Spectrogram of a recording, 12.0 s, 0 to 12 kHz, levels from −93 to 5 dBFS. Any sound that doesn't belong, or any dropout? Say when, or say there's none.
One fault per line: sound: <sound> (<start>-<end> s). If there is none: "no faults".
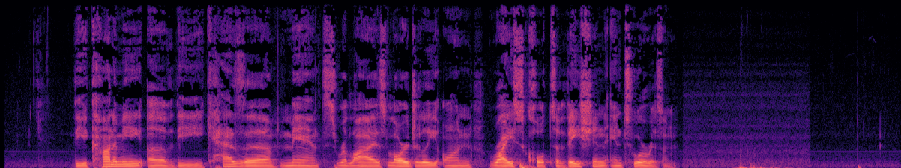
sound: thud (9.8-10.7 s)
